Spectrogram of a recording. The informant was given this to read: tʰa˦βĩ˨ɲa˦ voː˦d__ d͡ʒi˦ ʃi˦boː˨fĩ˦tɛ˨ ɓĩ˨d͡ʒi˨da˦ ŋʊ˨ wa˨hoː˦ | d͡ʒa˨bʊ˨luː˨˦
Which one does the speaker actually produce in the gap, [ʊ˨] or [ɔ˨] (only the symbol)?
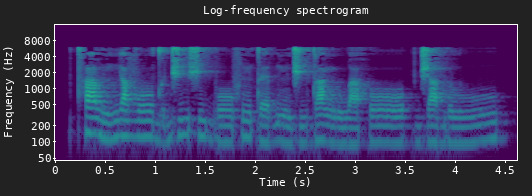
ʊ˨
